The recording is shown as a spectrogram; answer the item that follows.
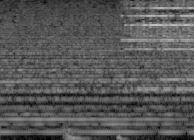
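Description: A telephone rings with a steady electronic tone held across the whole stretch, fairly faint and alone, with two soft low thumps partway through.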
